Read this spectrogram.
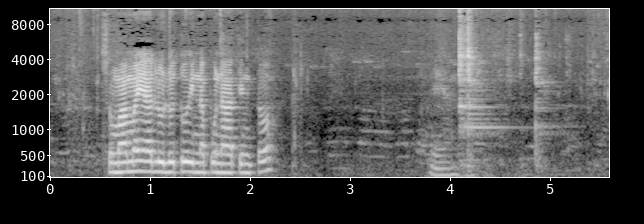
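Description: Broth simmers and bubbles softly in a pot.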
